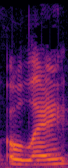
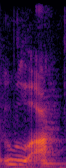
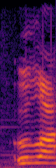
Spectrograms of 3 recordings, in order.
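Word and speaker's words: Ole: bees this is the a lot of people pronounce that's Olay it's actually ulah ulah Hendrickson counterbalance oil control hydrator I have a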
